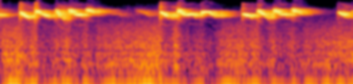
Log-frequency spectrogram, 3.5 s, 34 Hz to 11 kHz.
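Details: Oriental white-eye (Mata Puteh) singing in stable form, recorded 28 February 2022: bright, high twittering phrases with rapid slurred notes, delivered in bursts of about a second separated by short pauses.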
